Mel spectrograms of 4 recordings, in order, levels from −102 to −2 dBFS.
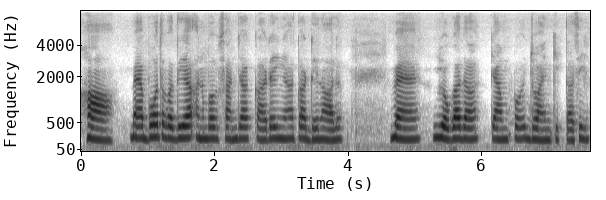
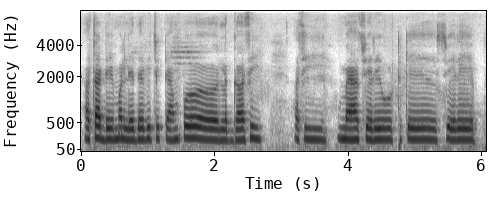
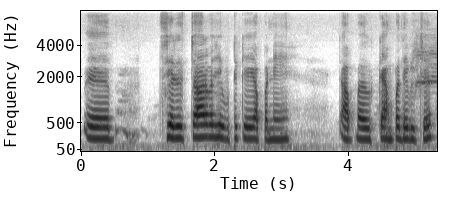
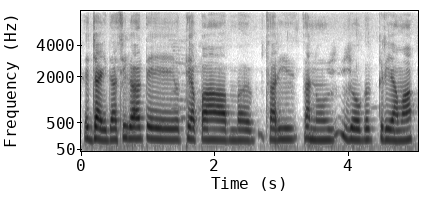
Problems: none marked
